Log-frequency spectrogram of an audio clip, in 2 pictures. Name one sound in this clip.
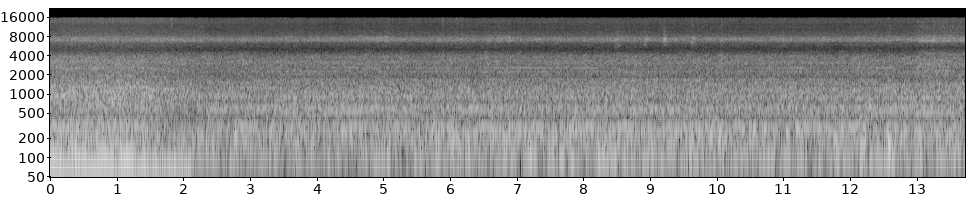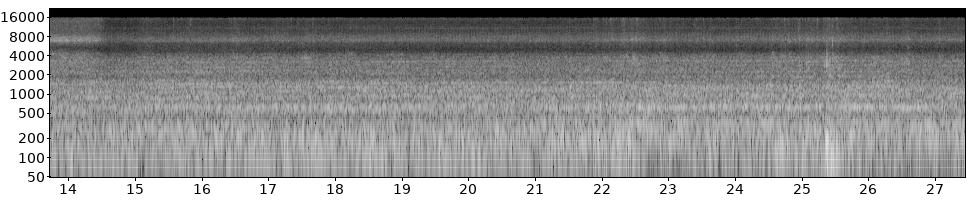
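A bus body rattles and vibrates over the road.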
